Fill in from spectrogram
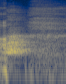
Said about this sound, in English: Molly barks at the mailman.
